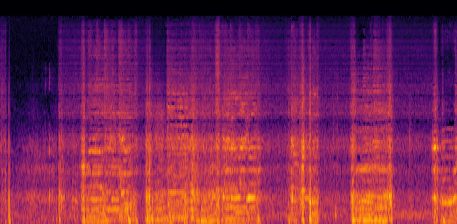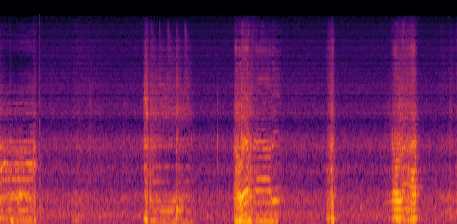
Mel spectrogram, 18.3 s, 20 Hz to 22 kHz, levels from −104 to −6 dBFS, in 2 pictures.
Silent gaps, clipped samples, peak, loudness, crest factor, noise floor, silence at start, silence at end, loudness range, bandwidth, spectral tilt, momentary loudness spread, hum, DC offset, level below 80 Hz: none; under 0.1%; -8 dBFS; -30 LUFS; 22 dB; -49 dBFS; 0 s; 0 s; 7 LU; 15 kHz; -6 dB/octave; 22 LU; none; under 0.1%; -46 dBFS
